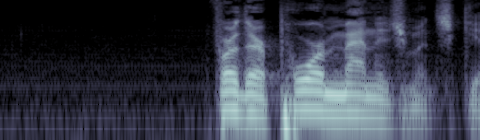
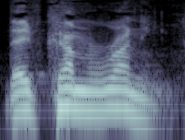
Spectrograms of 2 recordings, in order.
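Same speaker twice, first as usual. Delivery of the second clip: normal talking voice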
